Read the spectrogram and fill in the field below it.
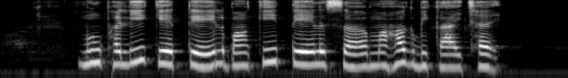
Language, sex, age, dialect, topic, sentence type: Maithili, female, 31-35, Eastern / Thethi, agriculture, statement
